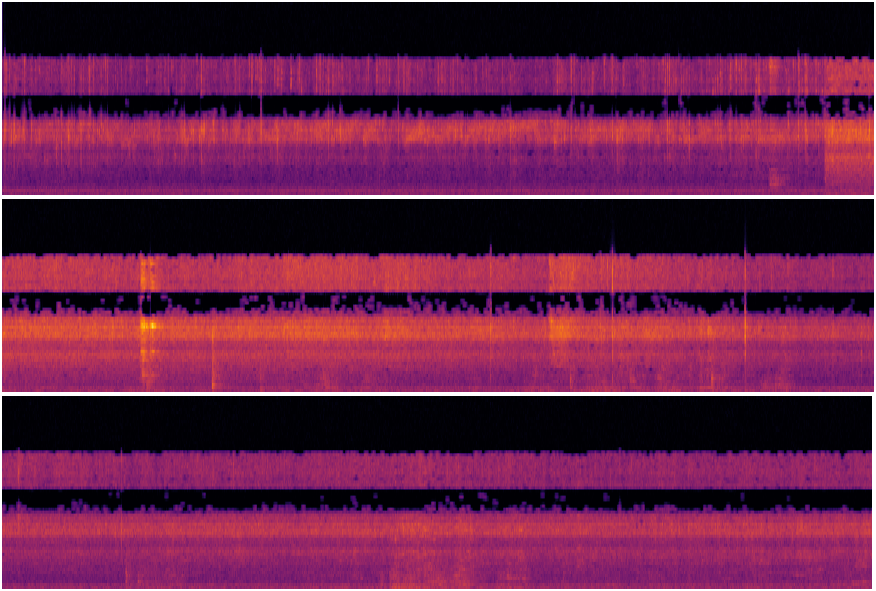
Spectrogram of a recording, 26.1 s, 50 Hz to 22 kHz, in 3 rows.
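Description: A metal spoon stirring and scraping through a bubbling milk mixture in a non-stick pan, with the mixture sizzling and a few sharp clinks of the spoon against the pan, mostly about ten seconds in and again near 21 seconds. A steady low hum runs underneath.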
